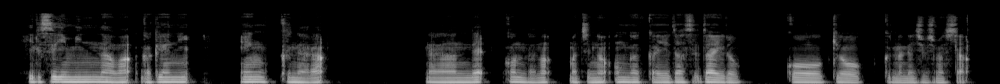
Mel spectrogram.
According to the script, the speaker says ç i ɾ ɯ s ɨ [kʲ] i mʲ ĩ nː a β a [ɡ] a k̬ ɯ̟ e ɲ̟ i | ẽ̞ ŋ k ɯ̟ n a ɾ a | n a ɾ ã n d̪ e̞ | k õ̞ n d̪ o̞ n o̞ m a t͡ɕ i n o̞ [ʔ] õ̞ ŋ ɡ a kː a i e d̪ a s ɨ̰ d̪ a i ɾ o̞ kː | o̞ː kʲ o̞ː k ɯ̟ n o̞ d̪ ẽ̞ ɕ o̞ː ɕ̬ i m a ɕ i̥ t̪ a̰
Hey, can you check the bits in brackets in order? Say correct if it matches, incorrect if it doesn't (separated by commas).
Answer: incorrect, correct, correct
